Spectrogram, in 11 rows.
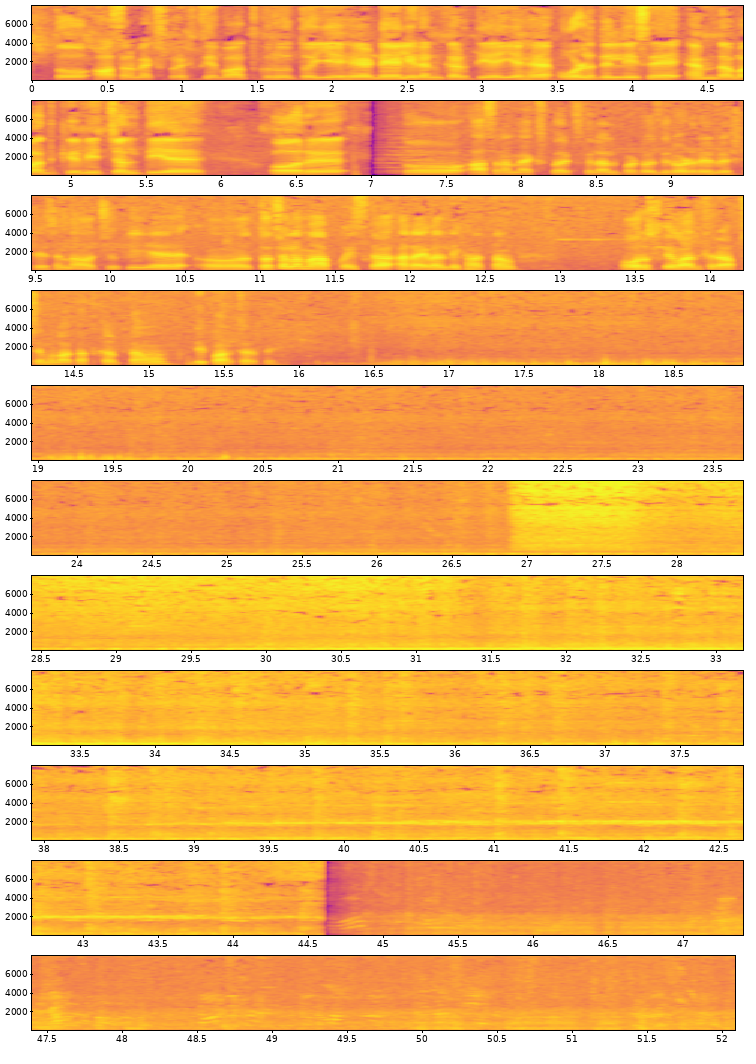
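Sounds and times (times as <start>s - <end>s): train coaches rolling by: 16.3s - 52.0s
diesel locomotive engine drone: 16.4s - 44.6s
high brake wheel squeal: 37.8s - 44.6s.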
